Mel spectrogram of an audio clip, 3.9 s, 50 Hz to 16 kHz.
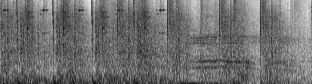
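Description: A loud, dense volley of gunfire fills a street shootout with .44 and .45 caliber guns. The many shots crowd together into a nearly continuous crackling barrage that never lets up.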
